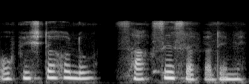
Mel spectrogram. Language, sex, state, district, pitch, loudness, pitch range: Bengali, female, West Bengal, Cooch Behar, 280 Hz, -15 LUFS, 245-295 Hz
